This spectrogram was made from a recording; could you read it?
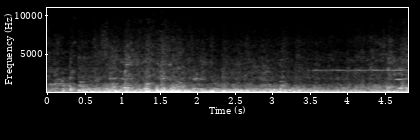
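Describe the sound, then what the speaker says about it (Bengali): A train pulls into a busy railway station with a loud, steady low rumble and rolling clatter, while a crowd murmurs and people talk nearby. "ট্রেন চলে এসছে।"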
